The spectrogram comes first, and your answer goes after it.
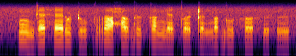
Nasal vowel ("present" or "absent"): present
